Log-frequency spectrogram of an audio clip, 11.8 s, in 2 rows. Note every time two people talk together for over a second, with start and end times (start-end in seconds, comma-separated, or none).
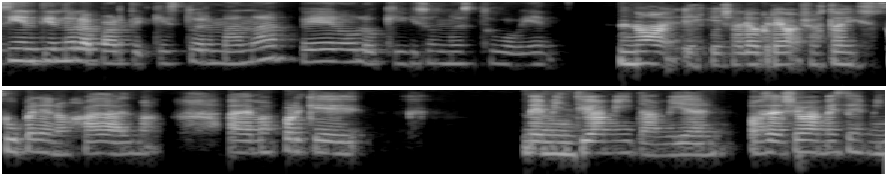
none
